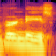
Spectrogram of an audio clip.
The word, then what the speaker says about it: Bernice: It was spelled Bernice, but it was spoken Bernice rhymes with furnace.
